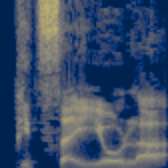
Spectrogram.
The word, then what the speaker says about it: pizzaiola: all about pizza right um You are a Pizzaiola I hope I pronounce it correctly yeah that's right A lot of people don't even know that uh Pizza Yola is actually a term a lot of people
